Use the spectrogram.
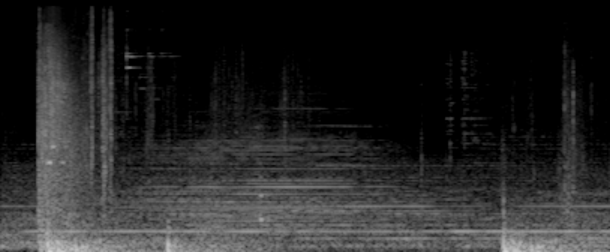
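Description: Rifle gunfire in Fallout New Vegas, with two loud, sharp blasts several seconds apart, each leaving a short ringing tail over a faint steady background hum.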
